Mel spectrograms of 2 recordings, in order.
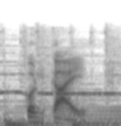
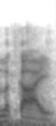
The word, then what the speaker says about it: กลไก: ครับ คำ ที่ 5 คำ ว่า กลไก อ่าน ได้ เพียง อย่าง เดียว คือ กลไก ถ้า ใคร อ่าน ว่า ว่า กลก ผิด นะ ครับ คำ ที่ 6 คำ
